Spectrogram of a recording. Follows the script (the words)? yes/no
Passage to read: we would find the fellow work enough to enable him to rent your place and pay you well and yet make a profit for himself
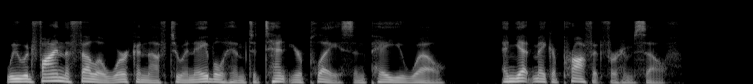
no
